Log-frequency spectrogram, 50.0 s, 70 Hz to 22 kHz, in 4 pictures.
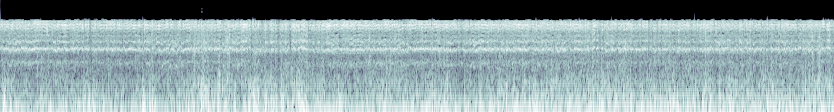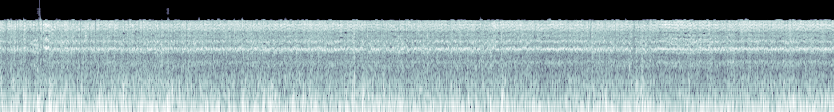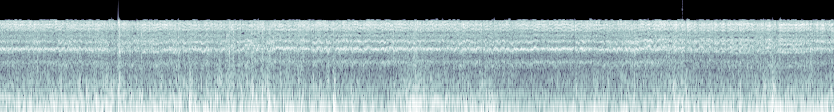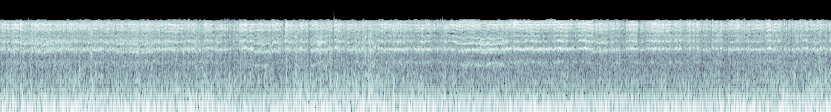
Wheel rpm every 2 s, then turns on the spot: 230, 220, 210, 230, 240, 240, 230, 230, 220, 220, 230, 220, 220, 220, 230, 230, 220, 230, 220, 220, 230, 230, 230, 230, 240.
none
